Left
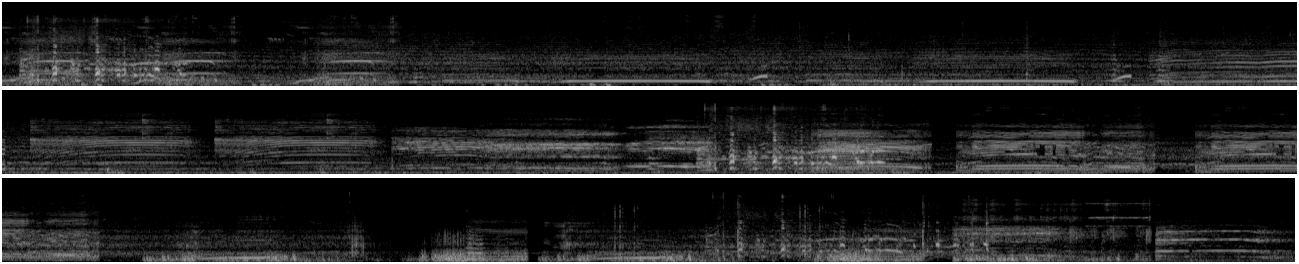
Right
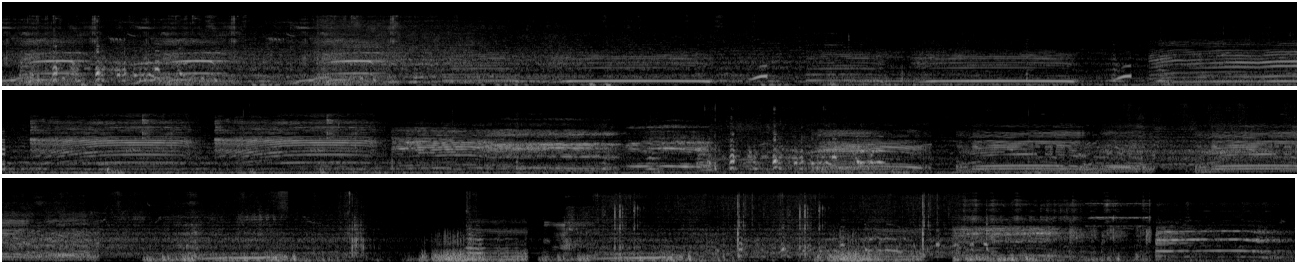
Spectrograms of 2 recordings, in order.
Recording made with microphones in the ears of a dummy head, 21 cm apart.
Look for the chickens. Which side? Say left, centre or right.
left.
